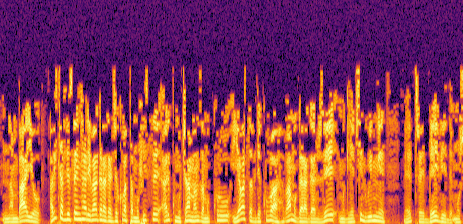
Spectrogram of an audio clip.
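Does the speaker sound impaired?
No.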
